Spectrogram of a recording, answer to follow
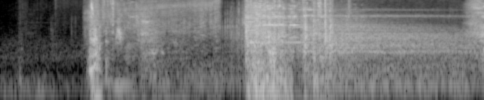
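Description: Glass and junk crashing and shattering, set off by a tripwire strung across the ground. A sharp crash comes about a second in, then a louder, longer clattering crash from about three seconds that slowly dies away.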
